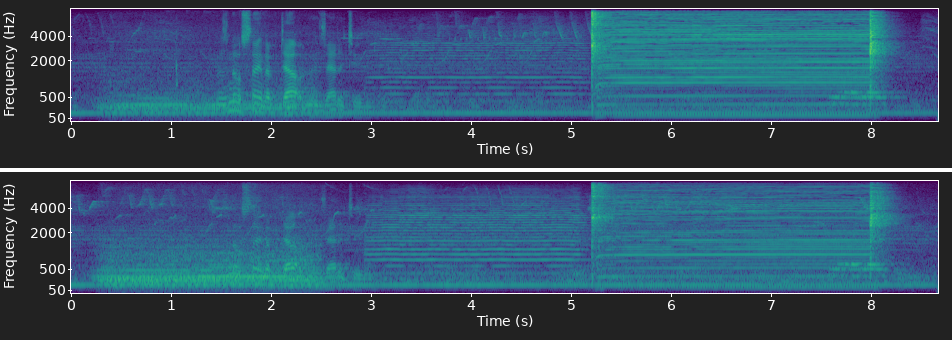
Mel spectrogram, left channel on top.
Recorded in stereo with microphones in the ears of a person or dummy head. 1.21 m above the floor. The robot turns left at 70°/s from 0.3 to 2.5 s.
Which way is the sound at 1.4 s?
130° left.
